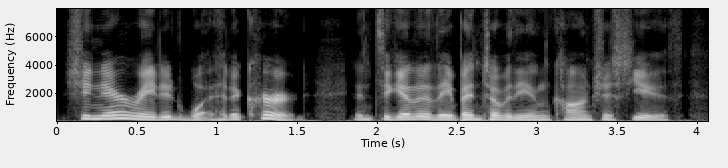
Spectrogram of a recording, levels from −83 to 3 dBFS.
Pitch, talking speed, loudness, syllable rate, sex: 150 Hz, 190 wpm, -17 LUFS, 6.1 syllables/s, male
